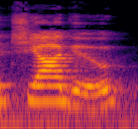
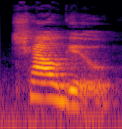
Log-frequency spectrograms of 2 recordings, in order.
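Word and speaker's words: ChiaoGoo: They are pronounced Chiagu, not Chiagu, Chiagu, like CHOW chow and then GOO goo.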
